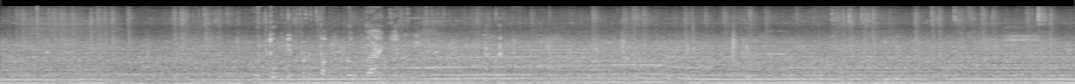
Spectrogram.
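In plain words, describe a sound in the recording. A bus engine hums steadily while the bus drives.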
